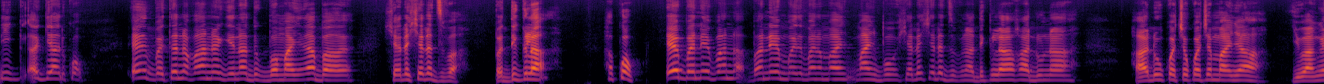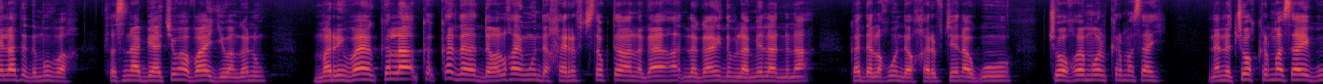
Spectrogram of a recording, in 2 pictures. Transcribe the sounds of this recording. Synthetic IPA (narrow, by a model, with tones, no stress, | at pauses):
i˦˨a̰˦ɡa˦ɗkʷa˦˨ | e˦ba˨ta˦na˨va˦na˦ɡi˨na˦du˨ba˨ma˨ɲi˨na˦ba˨ | xa˨da˦a˦da˦d͡zi˨va˨ | b̥a˨di˦ɡla˦ | ha˦kʷa˦˨k | e˦ba˨ne˦va˦na˨ba˨ne˦a˦ba˦n˦ma˦ma˦ɲ˨bo˦xa˨da˦a˦da˦d͡zi˨vna˨di˦ɡla˦xa˨du˦na˦ | xa˨du˦kʷa˨t͡ʃa˦kʷa˦t͡ʃa˦ma˨ɲa˦a˨ | ɡi˨wa˨ŋɡa˦la˦t̬a˨da˨mu˦va˨x | sa˨s̬na˨bi˨ja˨t͡ʃi˦xa˨va˦ja˨ɡi˨wa˨ŋɡa˦nu˦ | ma˨ɾi˨nva˦ka˦la˦ka˦da˨da˨wa˦la˦u˦nda˨xe˨ɾa˦ft͡ʃi̥˦ta˦k̚ta˦a˨ɡa˦la˨ɡa˦da˦vla˨me˦la˦na˨na˦ | ka˦da˨la˨xu˦nda˨xe˨ɾa˦ft͡ʃe˦na˨ɡu˦ | t͡ʃo˦xe˦mo˦lki˦ɾma˦sa˦i˦ | na˨na˨t͡ʃo˦xki˦ɾma˦sa˦i˦ɡu˦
